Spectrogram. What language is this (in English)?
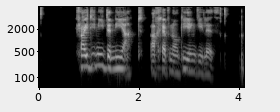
Welsh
